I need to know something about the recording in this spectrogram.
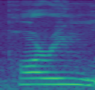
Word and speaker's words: pouring: assisting pouring liquids ã aqui em termos de pronúncia tá nós temos aqui um tongo né duas vogais da mesma sílaba e o som apenas de uma vogal tá ó po poren poring liquids ã literalmente pouring ela essa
